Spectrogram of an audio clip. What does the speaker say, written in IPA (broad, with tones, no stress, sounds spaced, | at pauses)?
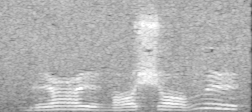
ɡ ø˩˧ ʕ ø˧˩ ɦ ɔ˩˧ ʃ ɔ˧˩ v ø˥˧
